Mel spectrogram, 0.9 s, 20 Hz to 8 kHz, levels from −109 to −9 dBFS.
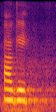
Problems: constant background noise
